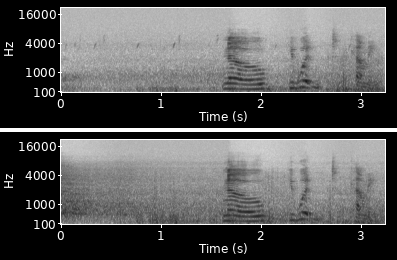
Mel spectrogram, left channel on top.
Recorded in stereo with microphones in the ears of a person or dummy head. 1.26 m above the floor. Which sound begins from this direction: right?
A woman speaking, at 1.6 s.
